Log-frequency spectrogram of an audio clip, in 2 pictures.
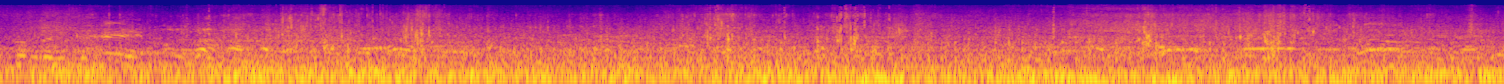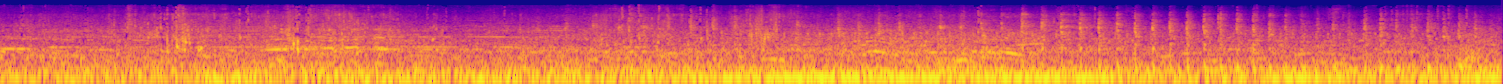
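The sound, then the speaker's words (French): A boat engine rumbles and idles steadily as the boat arrives in the port of Dakar by the river, amid busy harbor noise, with scattered knocks and clanks and indistinct voices murmuring throughout. “Ben, écoute, on est dans le port, au bord de la rivière.”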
